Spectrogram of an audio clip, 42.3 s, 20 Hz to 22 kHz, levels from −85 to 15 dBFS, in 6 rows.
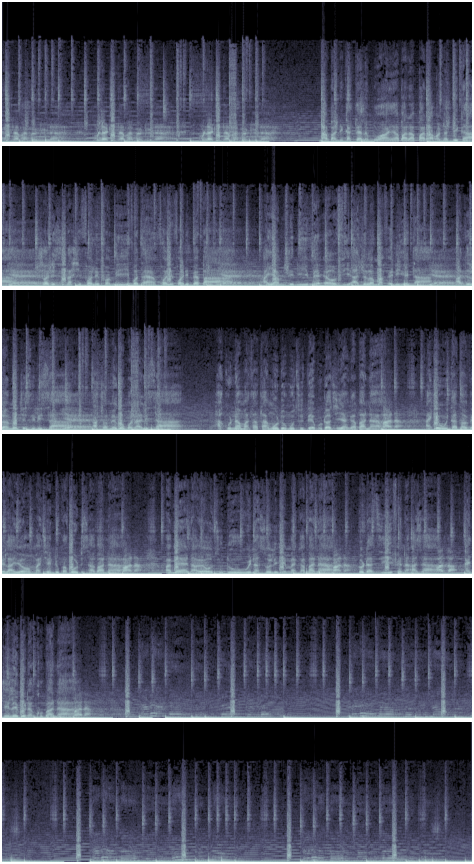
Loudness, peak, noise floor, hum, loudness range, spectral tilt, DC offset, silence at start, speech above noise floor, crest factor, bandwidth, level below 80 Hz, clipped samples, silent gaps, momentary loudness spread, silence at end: -10 LUFS; 0 dBFS; -31 dBFS; none; 3 LU; -5.5 dB/octave; under 0.1%; 0 s; 24 dB; 6 dB; 13.5 kHz; -8 dBFS; under 0.1%; none; 7 LU; 0 s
